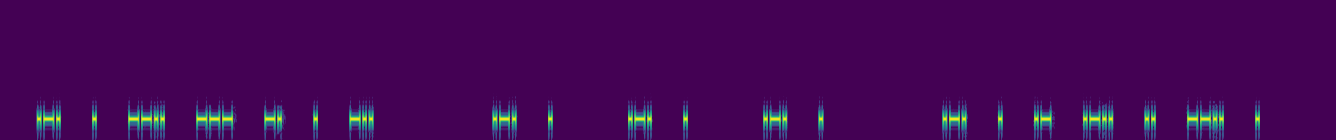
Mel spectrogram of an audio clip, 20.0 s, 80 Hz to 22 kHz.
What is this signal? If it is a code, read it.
Morse code, heard as a keyed tone, about 25 wpm, spaced as for 13 wpm, 600 Hz. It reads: REZONED RE RE RE REALIZE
